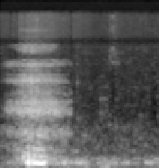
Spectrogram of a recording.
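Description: A man's short breathy sigh with a brief low hum in it, lasting under a second.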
